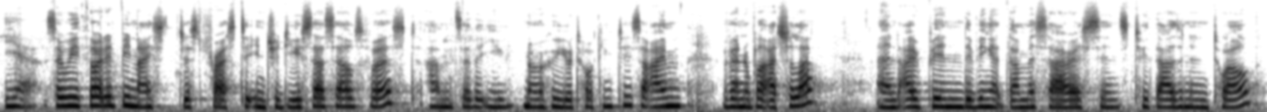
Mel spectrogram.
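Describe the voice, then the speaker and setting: Giggly high-voiced nun. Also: female voice, flat delivery, moderate pace, gravelly, few pauses, warm tone, slight background noise. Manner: giggly, self-deprecating, light and nervous. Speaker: Buddhist nun. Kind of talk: Q&A panel at a retreat. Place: retreat hall with a live audience.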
